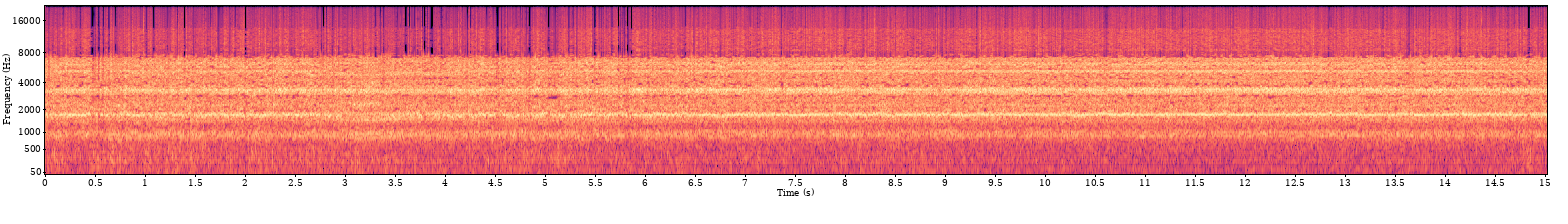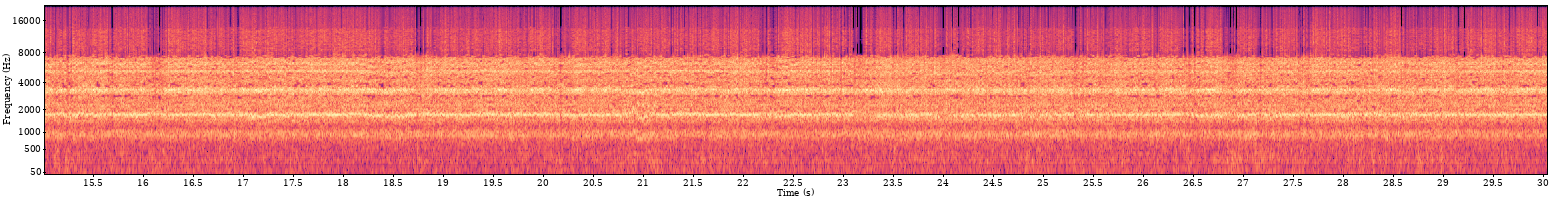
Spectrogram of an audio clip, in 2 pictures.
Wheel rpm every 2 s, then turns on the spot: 230, 230, 240, 230, 230, 230, 230, 230, 230, 230, 240, 230, 230, 230, 240.
none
